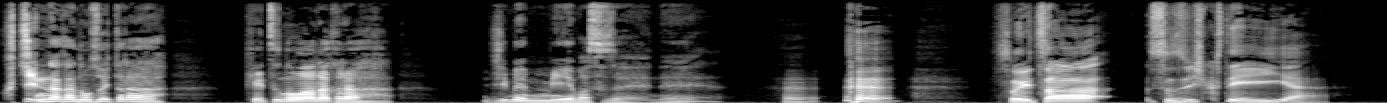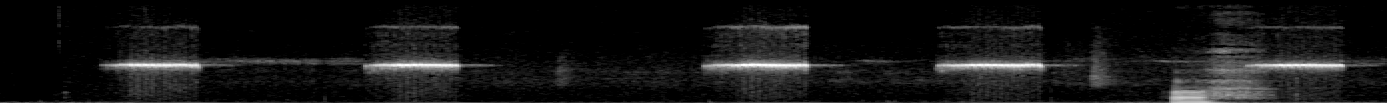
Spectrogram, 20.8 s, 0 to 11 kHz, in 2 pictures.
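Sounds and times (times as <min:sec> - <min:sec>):
speech: 0:00.2 - 0:03.0, 0:03.6 - 0:06.8, 0:07.5 - 0:10.0, 0:19.2 - 0:19.6
bell crickets chirping: 0:11.2 - 0:20.7.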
